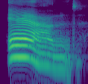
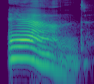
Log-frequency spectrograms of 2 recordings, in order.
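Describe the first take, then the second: First: It is said in full with the d. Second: It is said in full with the d.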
